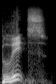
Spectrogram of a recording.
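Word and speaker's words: Blitzø: So, this is based around Blitz. The O is silent.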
